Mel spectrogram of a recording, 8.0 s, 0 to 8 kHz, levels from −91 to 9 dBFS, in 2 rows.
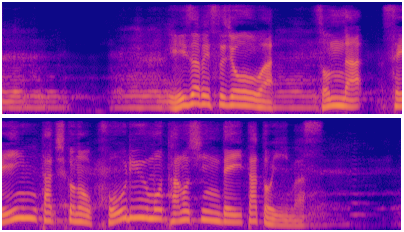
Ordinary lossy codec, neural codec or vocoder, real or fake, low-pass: none; codec, 24 kHz, 1.2 kbps, DualCodec; fake; 7.2 kHz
